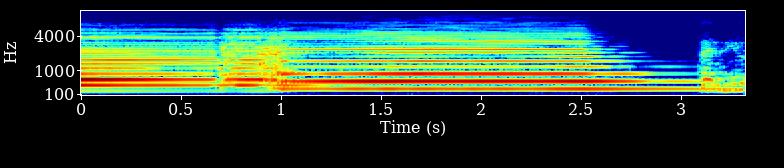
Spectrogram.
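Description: A violin demonstrates late string crossing, a sustained bowed tone where the lower G string keeps sounding briefly as the bow shifts to the next string, followed by a short restart near the end, played alone.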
